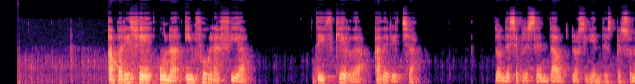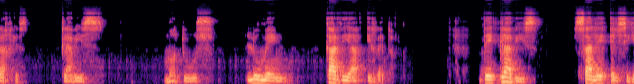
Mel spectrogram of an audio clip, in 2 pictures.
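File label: count to five in french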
